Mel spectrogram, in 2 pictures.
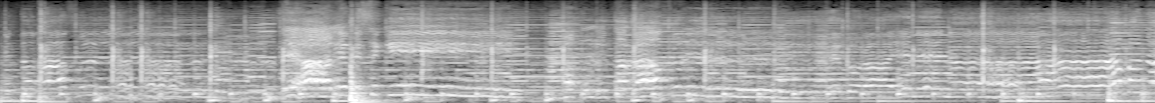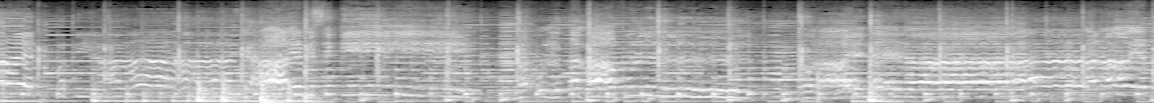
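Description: Live qawwali music: male voices singing over harmoniums, with a hand-drum beat throughout.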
